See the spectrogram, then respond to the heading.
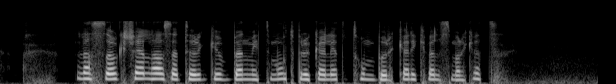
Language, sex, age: Swedish, female, 19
